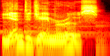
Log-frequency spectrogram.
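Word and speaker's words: Jędrzej Mróz: Jadrez Mroz? Almost. It's actually Yendije Maruz.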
